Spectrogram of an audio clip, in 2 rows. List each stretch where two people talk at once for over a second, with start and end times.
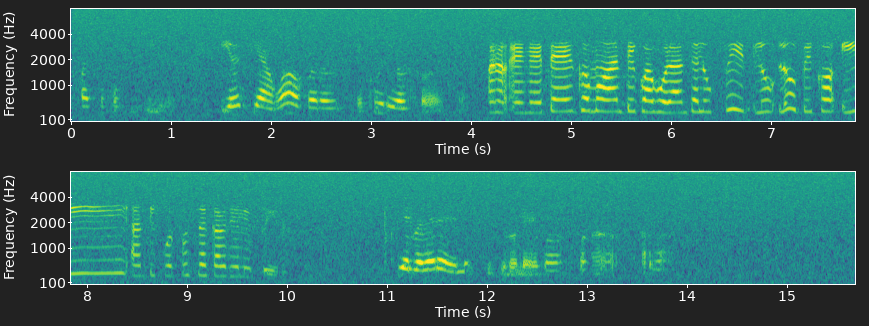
none

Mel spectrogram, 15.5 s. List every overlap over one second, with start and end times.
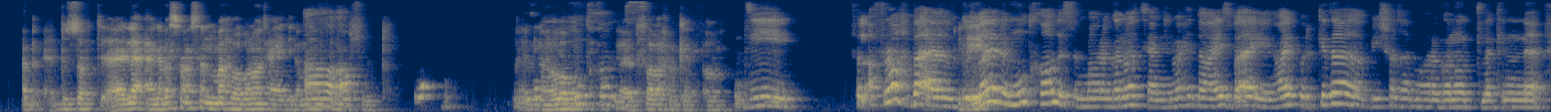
5.2-6.5

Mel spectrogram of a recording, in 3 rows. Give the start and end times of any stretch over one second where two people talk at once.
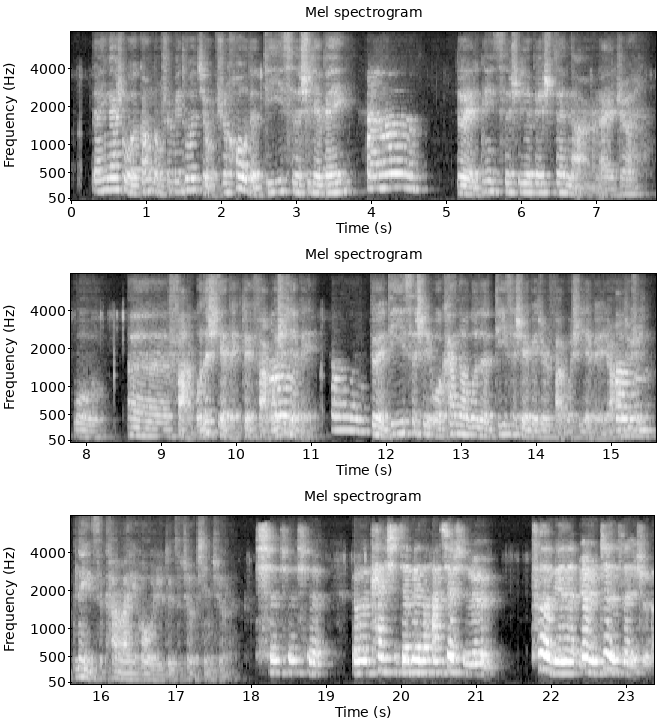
none

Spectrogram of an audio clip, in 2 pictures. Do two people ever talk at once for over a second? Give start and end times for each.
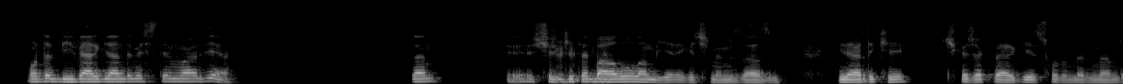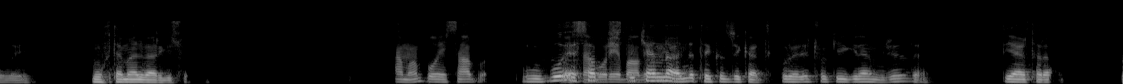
16.8-18.1

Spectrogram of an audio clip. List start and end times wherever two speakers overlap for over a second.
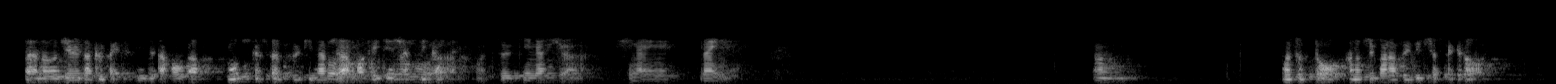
3.2-4.6

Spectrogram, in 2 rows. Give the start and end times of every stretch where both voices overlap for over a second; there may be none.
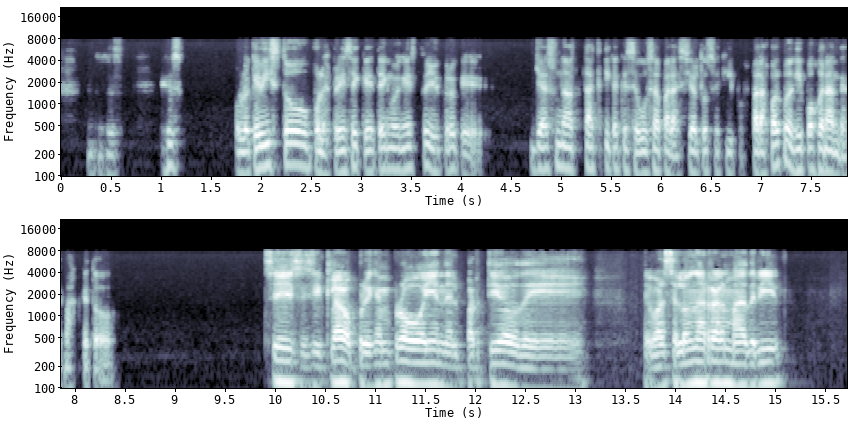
none

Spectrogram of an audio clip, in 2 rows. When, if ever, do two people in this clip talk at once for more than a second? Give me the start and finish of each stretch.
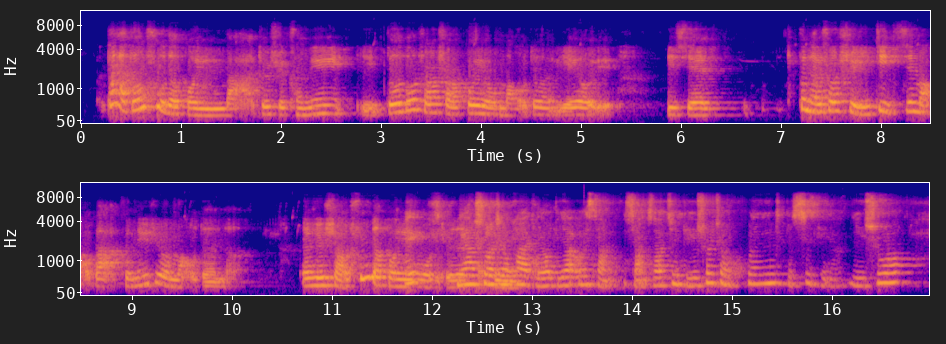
11.7-13.1

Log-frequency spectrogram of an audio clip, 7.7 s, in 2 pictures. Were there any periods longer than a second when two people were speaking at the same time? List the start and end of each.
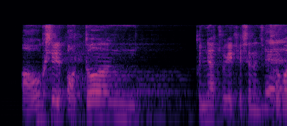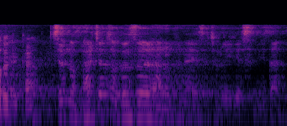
none

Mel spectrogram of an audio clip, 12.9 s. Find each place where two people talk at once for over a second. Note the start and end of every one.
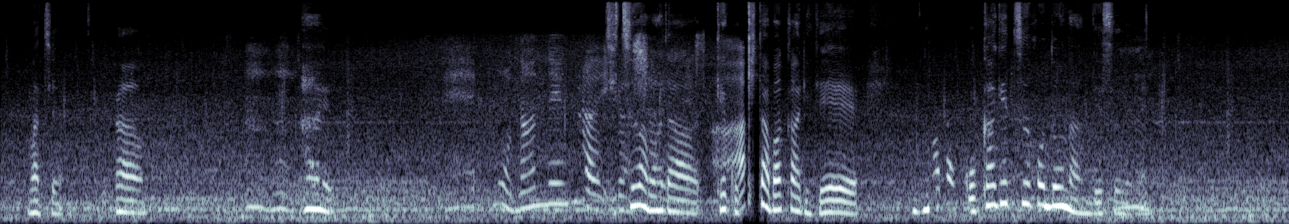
6.1-7.5

